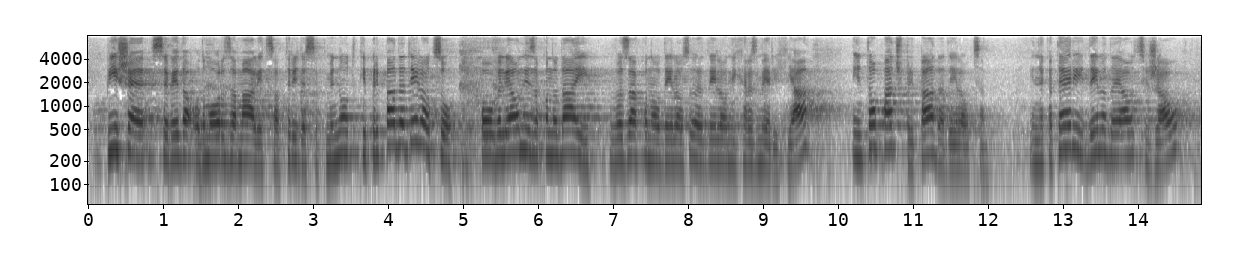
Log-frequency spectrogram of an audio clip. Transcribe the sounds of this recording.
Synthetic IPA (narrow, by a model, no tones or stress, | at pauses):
piːʃɛsɛʋeːd̪aʔɔd̪moːɾzamaːlit̪sat̪ɾiːd̪ɛsɛt̪minuːt̪kipɾipaːd̪ad̪eːlawt̪supɔʋɛljawnizakɔnɔd̪aːjiʋəzaːkɔnuɔd̪eld̪eːlɔwnixɾazmeːɾixja | int̪oːpat͡ʃpɾipaːd̪ad̪eːlawt̪sɛm | inːɛkat̪ɛːɾid̪eːlɔd̪ajawt̪siʒaw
